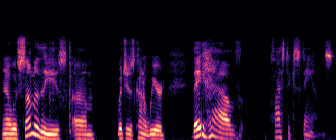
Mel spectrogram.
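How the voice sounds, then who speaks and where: A man with a self-described monotone voice chatting casually through a toy unboxing, rambling with lots of fillers. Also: medium pitch, slow pace, no echo, highs cut off. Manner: rambling, many fillers, calls own voice monotone. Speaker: vlogger.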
